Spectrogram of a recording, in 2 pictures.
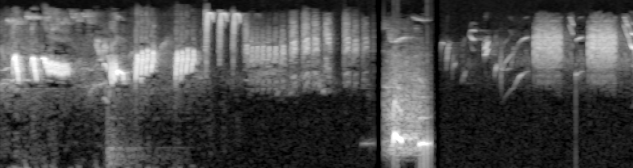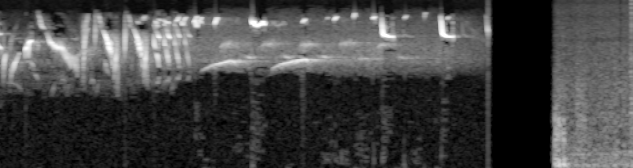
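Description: Songbirds singing a busy run of varied chirps, trills and sliding whistles, with one brief lower-pitched call about four seconds in; the song cuts off about a second before the end.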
